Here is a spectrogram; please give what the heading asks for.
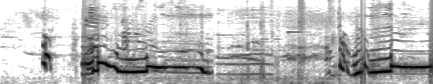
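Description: A Samoyed gives drawn-out howls, each starting with a quick upward yelp before sliding down into a steady, wavering note. A quieter mid-pitched tone fills the pause between the two main howls.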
